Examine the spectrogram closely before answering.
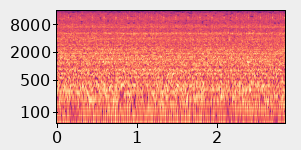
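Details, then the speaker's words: Mercedes E350 after valve cover gasket replacement (cover bolts torqued to 10 ft-lb), engine running while the engine bay is checked for leaks: quiet, even idle with a soft steady hiss over a faint hum, no ticking or misses; everything dry, no leaks. "Alright guys, as you can hear, the engine is running. I'm looking around the engine bay to see if we have any leaks."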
